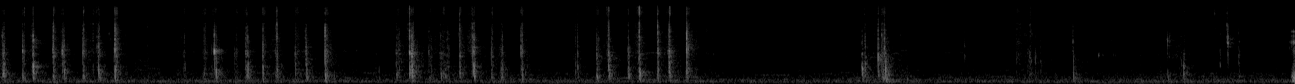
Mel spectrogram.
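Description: Tarot cards being shuffled and handled up close, producing quick papery riffles and soft slaps in irregular bursts, fairly faint.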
